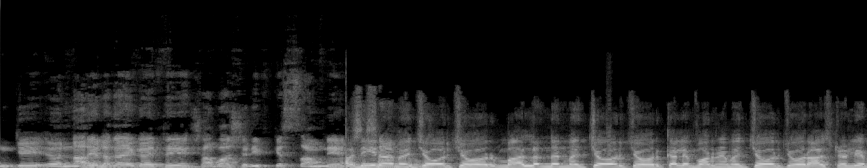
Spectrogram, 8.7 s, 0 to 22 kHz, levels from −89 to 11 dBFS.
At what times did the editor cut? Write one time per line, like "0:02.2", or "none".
0:03.5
